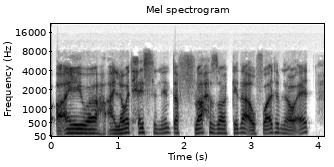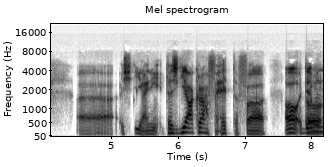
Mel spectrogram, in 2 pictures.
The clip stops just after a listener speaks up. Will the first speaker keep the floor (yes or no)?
yes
